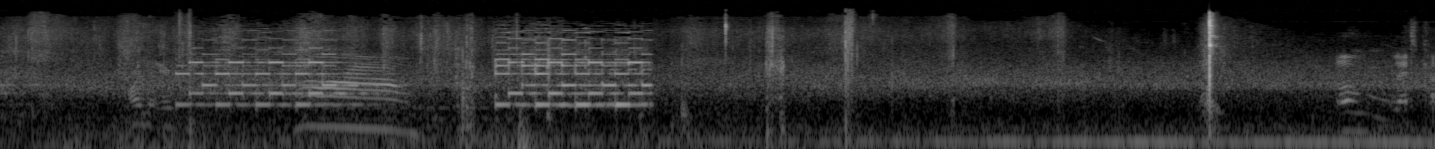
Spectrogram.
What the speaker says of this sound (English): Don't mind the phone ringing.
